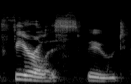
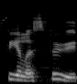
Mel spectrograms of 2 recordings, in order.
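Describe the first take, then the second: First: It is said in an American accent. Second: It is said in an Australian accent. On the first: "let me say it in American" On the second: "that's my Australian accent"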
